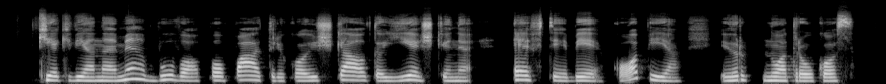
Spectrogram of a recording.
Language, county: Lithuanian, Vilnius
